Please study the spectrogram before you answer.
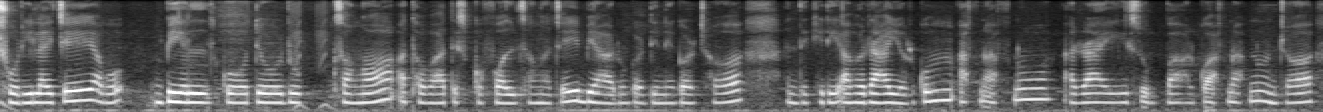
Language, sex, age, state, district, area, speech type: Nepali, female, 18-30, West Bengal, Darjeeling, rural, spontaneous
